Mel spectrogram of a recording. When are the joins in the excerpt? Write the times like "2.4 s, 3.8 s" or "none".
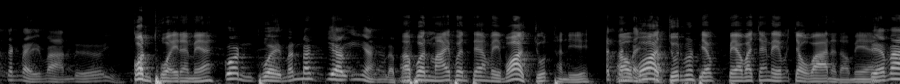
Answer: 1.3 s, 6.1 s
